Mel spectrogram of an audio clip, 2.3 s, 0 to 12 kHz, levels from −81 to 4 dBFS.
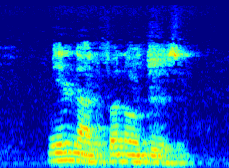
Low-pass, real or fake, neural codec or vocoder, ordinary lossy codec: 10.8 kHz; real; none; MP3, 96 kbps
